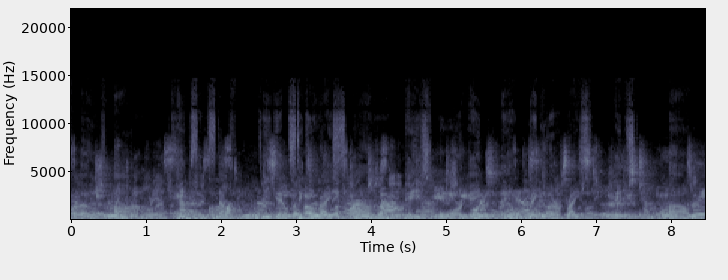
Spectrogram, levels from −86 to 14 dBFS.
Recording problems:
chatter from many people; very loud; throughout; 4 dB above the speech
household noises; noticeable; until 4 s; 15 dB below the speech

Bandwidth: 14.5 kHz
